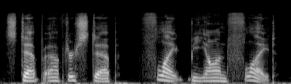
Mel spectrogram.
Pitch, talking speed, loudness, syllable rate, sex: 165 Hz, 125 wpm, -19 LUFS, 2.7 syllables/s, female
